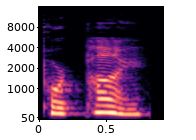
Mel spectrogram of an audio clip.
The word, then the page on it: pork pie: American English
